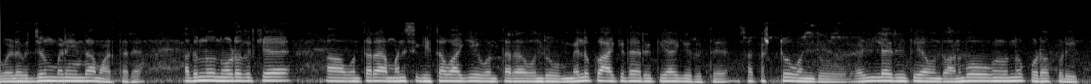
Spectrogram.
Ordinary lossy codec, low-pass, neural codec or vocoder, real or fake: Opus, 24 kbps; 7.2 kHz; codec, 16 kHz, 8 kbps, FunCodec, trained on Chinese and English, 25 frames a second; fake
